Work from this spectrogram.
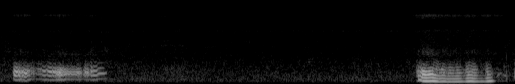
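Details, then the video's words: Bo Bo the Shih Tzu, fast asleep, lets out two humming, whistly snores about three seconds apart. Each lasts roughly a second with a slight rise and fall in pitch, and near-silence fills the gap between them. "bo bo Sleeping dog ..snore"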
